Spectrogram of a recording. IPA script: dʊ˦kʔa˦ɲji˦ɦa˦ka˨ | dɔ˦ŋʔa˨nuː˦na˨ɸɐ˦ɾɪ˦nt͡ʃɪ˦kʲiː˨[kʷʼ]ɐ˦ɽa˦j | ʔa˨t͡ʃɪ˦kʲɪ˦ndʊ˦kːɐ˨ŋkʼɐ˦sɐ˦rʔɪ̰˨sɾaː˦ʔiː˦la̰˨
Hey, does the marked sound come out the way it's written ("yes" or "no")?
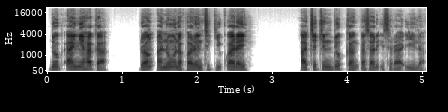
yes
